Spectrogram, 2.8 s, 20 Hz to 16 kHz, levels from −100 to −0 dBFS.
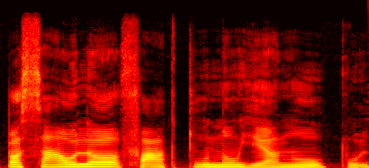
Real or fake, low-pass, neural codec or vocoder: fake; 14.4 kHz; codec, 44.1 kHz, 3.4 kbps, Pupu-Codec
